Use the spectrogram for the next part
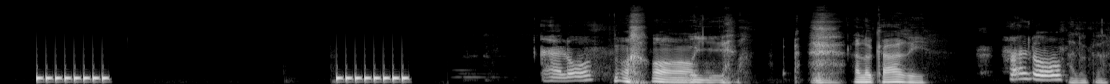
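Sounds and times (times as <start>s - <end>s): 
telephone ringing while a call is placed: 0.4s - 1.1s, 3.4s - 4.1s
speech: 5.4s - 7.6s, 8.2s - 9.4s, 10.1s - 11.1s
laughter: 6.2s - 8.4s.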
